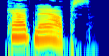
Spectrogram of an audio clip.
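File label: "catnaps", British English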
